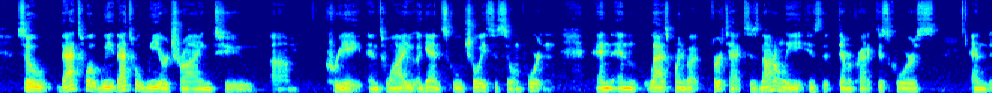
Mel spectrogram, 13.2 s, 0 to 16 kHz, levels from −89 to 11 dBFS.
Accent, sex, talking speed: American, male, 160 wpm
